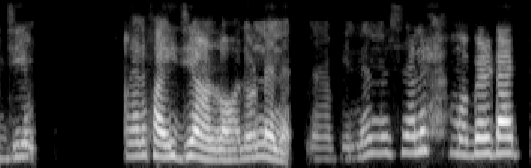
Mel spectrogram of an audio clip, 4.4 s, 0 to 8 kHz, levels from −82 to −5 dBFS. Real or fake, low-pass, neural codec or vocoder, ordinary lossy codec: fake; 7.2 kHz; vocoder, 24 kHz, 100 mel bands, Vocos; Opus, 32 kbps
